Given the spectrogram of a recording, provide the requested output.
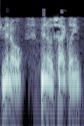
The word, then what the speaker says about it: minocycline: But for the minocycline, you're going to have to get a prescription from your doctor for 6 to 8 weeks of minocycline, again, pronounced like the bait fish minocycline.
